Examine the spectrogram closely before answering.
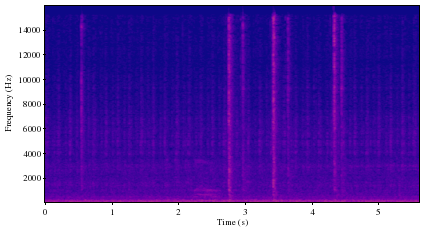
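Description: Addressograph metal-plate embossing machine running: its electric motor and spinning selector arm give a steady hum, with a handful of light, sharp clicks spaced through it.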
